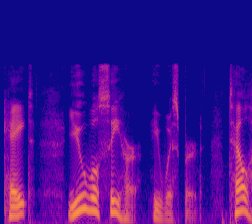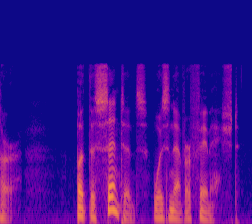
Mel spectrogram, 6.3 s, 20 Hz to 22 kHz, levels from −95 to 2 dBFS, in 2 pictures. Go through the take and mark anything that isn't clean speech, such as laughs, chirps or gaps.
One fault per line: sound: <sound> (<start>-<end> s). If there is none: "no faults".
no faults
